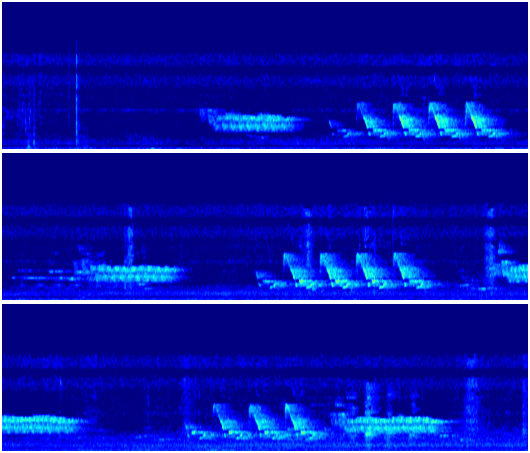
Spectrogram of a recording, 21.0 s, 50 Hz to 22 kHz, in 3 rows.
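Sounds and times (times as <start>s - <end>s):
songbird singing: 0.0s - 21.0s.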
